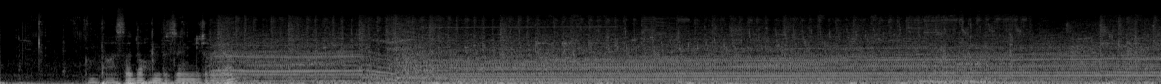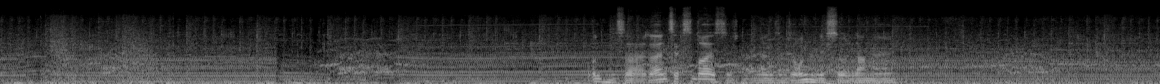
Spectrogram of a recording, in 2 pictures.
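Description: A racing car engine roars at high speed, its pitch rising and dropping with gear changes.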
